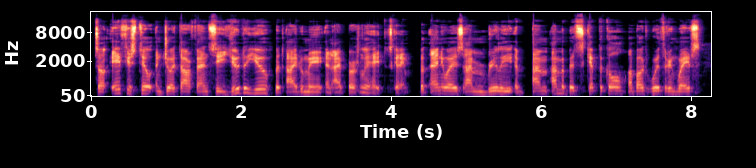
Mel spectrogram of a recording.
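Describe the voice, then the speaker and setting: A man's voice: medium pitch, fast talker, few pauses, a bit bright. A young man giving casual let's play commentary, rambling informally and correcting himself as he goes. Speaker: gaming video host. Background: game music.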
